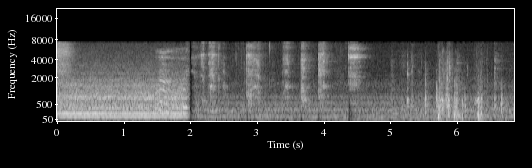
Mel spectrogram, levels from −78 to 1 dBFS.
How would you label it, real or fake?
real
